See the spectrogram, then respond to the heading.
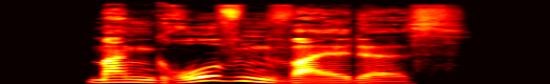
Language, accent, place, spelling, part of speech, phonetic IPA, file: German, Germany, Berlin, Mangrovenwaldes, noun, [maŋˈɡʁoːvn̩ˌvaldəs], De-Mangrovenwaldes.ogg
- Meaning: genitive of Mangrovenwald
